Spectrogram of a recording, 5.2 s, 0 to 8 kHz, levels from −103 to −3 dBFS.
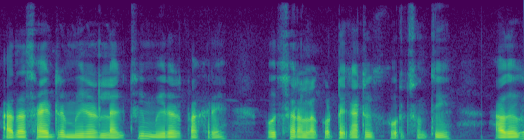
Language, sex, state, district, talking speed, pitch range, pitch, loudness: Odia, male, Odisha, Malkangiri, 170 wpm, 95-105 Hz, 100 Hz, -24 LUFS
